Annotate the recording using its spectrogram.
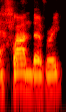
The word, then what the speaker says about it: Llandovery: Yeah, Llandovery, but yeah, you're all right.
